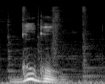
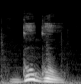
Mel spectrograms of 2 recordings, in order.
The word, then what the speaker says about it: Google: Number 3, gugu. Google. So you're going to hear Nigerians say Google, Google. But the correct and British standard pronunciation for this word is Google, Google, Google.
